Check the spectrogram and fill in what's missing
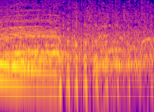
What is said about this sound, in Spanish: aplausos, aplausos, gracias.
